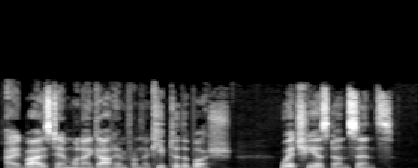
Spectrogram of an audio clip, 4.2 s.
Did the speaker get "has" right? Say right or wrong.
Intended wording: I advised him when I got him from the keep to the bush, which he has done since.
right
